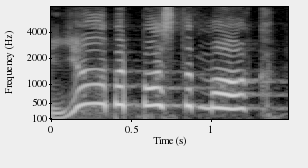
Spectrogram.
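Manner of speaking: very high, loud, drawn-out mock auntie voice; objecting auntie. Auntie objecting to the pastor, high mock voice. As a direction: squeal it like a protesting church auntie. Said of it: "It's, it's Auntie Sarah".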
